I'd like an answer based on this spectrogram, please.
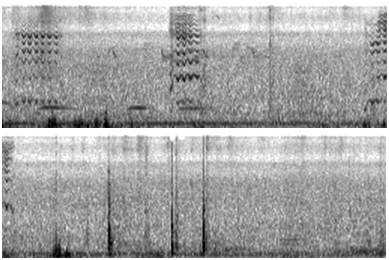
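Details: Baby goat on a farm giving three short, high bleats with stacked harmonics, spaced a couple of seconds apart, over a steady low hum with scattered knocks and clicks.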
